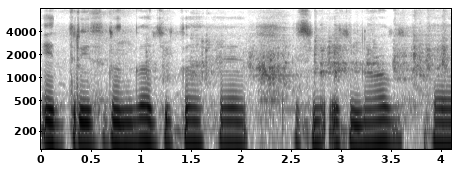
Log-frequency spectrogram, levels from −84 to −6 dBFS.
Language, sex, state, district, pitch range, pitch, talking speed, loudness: Hindi, male, Jharkhand, Deoghar, 130-135 Hz, 135 Hz, 130 wpm, -18 LUFS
